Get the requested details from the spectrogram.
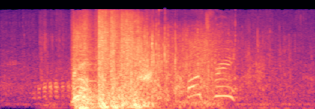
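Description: A crystal shatters with a loud, ringing magical burst.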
